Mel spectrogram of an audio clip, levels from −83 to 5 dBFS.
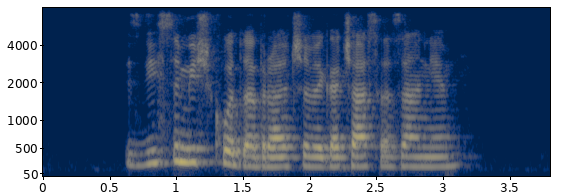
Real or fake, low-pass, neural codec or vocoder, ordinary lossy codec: real; 7.2 kHz; none; Opus, 32 kbps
